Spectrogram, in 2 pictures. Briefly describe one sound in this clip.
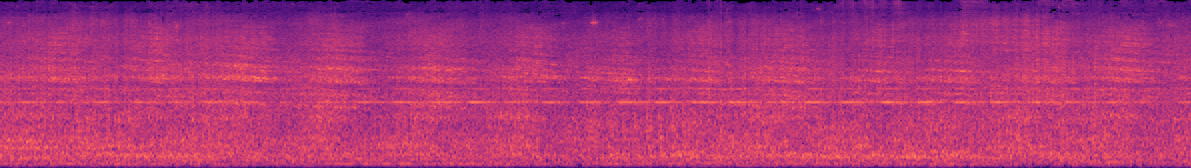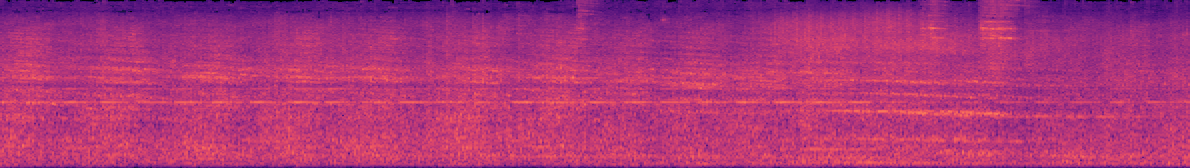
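A crossing bell rings steadily.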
